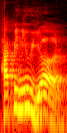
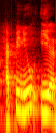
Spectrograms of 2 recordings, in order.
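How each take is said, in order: First: The last word begins with a y sound. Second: The last word begins with a plain vowel sound. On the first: It wishes someone a good new year. The speaker calls it right. "इसका उच्चारण ईयर होता है" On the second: It sounds like wishing someone a new ear. The speaker calls it wrong. "Not happy new ईयर, नया कान"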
